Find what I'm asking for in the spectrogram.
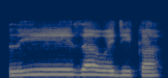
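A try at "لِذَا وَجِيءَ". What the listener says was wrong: linya kenapa panjang? Lizaujika.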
